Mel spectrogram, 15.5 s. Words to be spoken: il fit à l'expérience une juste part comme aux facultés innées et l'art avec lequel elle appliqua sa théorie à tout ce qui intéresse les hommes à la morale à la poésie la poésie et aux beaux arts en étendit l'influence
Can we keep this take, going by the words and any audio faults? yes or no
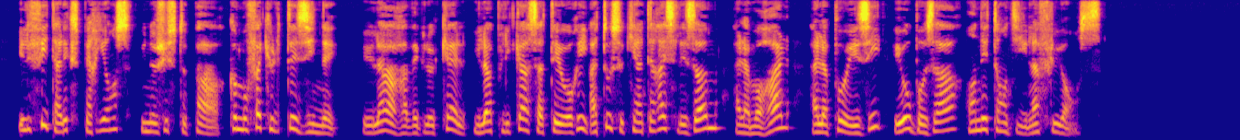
no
